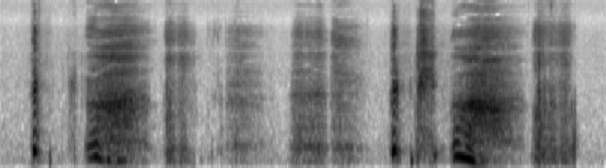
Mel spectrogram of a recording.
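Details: Person with a cold sneezing repeatedly: two sneezes, each a sharp intake of breath followed by an explosive burst, with sniffing and breathy sounds between them.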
